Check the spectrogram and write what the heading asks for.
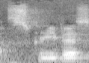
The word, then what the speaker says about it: Scribus: this is called scribus I'm actually told it's pronounced scribus but I'm going to call scous because I like to say it that way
